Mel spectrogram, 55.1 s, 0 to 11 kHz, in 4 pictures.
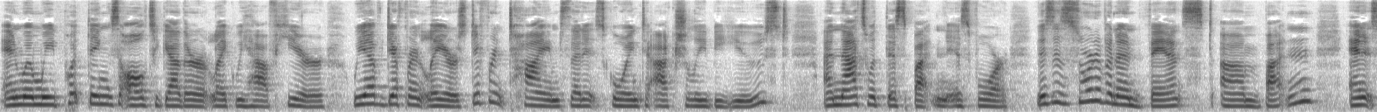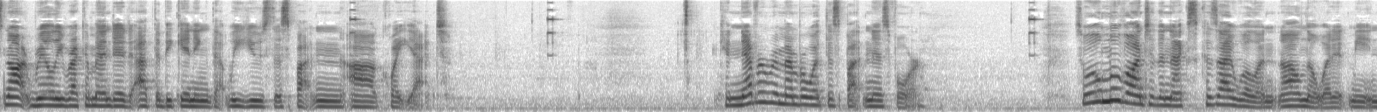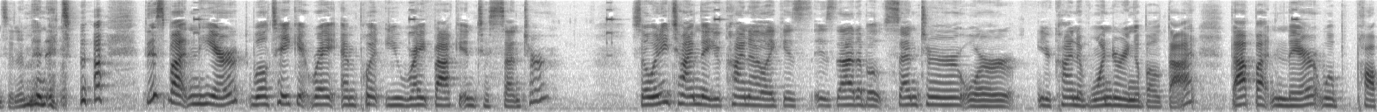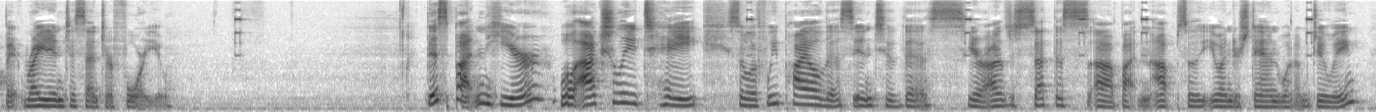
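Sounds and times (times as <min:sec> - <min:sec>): faint machine beep: 0:19.2 - 0:19.5, 0:24.0 - 0:24.4, 0:29.4 - 0:29.8, 0:31.6 - 0:31.9, 0:33.6 - 0:33.8, 0:34.6 - 0:34.9, 0:43.6 - 0:43.9, 0:48.7 - 0:49.0, 0:52.0 - 0:52.9, 0:54.3 - 0:54.6.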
